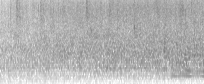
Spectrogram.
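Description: Audience applauding, slowly growing louder. A band starts playing near the end.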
